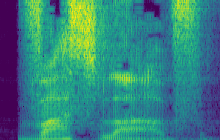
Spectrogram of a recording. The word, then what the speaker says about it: Václav: you spell the prime minister's name V-A-C-L-A-V, but you do not pronounce it Vaclav. You pronounce it Václav Klaus. – Is it Václav? – It's Václav. The okay. C apparently is pronounced as an S.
